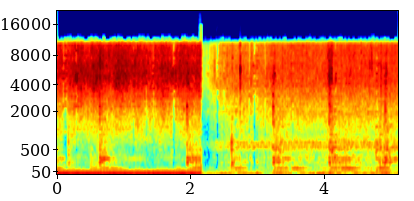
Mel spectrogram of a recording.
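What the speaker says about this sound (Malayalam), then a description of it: "നന്നായിട്ട് ഇളക്കി കൊടുക്കാം. ഇതൊരു സബോള ബ്രൗൺ കളർ ആവണ വരെ വഴറ്റിയെടുക്കണം." Chopped onions sizzle steadily in hot oil for an Achari chicken, with intermittent scraping strokes as they are stirred until brown; a brief dip in the frying hiss partway through, no talking.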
